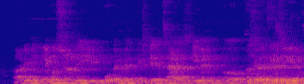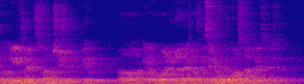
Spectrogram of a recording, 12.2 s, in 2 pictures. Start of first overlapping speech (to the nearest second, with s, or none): 5 s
